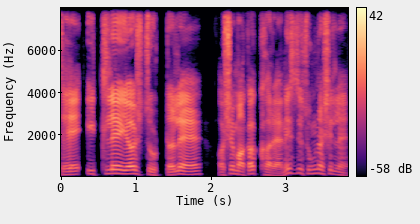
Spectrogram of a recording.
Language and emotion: Goan Konkani, surprised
